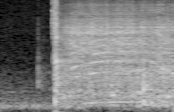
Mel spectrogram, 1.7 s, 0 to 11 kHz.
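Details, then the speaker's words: 1966 Ford Mustang project with points ignition, after cleaning points, key on: starter turns engine over steadily but it never fires; crank no-start, points suspected misadjusted or needing replacement. "Still ain't got no fire. I seen one spark. They're not adjusted right, probably."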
